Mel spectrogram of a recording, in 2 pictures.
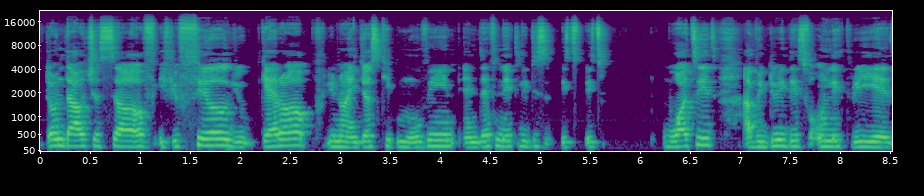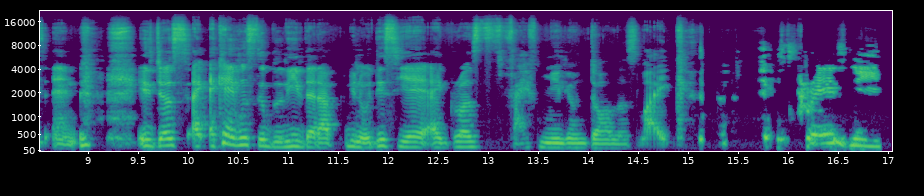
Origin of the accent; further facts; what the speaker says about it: Nigeria; moved away as an adult; also born or lived in Chicago, United States; now in Las Vegas, United States; I was born in Nigeria. It's, um, it's a country in West Africa. And, um, I moved into, um, to the U S six years ago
